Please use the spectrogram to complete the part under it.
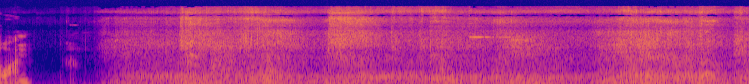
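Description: Magic spells hiss and crackle in a fight.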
